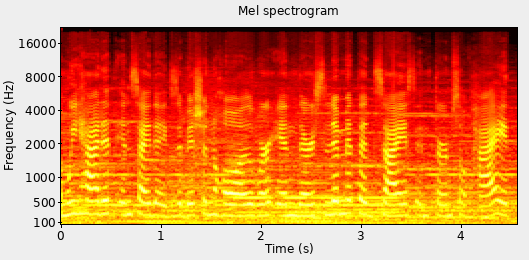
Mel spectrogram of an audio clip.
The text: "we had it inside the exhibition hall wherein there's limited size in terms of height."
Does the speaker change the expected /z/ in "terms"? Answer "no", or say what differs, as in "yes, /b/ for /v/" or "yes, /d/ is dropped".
yes, /s/ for /z/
